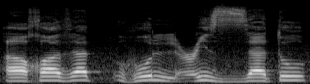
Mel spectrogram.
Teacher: خا موٹا ذال نرمی سے پڑھیں گے۔ اخذتہ العزت، عین حلق کے درمیانی حصے سے تھوڑا سا کھچاؤ پیدا کر کے عین، اور آگے زا ہے سختی سے، یہ ذال ہے نرمی سے، اخذت ذال نرمی سے اور زا سختی سے۔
